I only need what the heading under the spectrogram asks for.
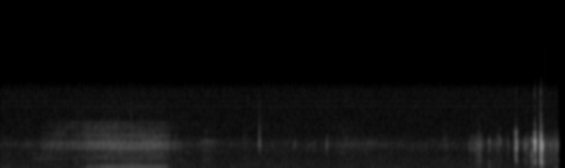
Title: Clive the shar pei snoring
